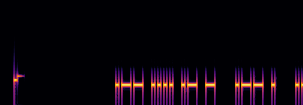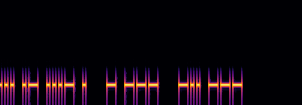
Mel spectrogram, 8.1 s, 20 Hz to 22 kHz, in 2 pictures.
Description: Morse code, heard as a keyed tone, about 30 wpm, 700 Hz. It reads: WHAT WE HAVE TO DO
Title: Sets of 5 Words Encore 30wpm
